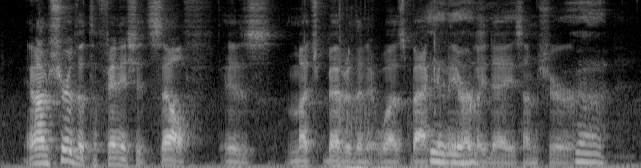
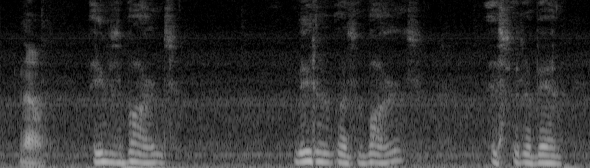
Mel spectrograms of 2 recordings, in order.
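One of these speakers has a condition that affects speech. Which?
The second: Parkinson's; affects voice.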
